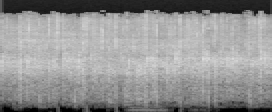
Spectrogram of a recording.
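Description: A crowd applauds a volunteer who came to the front, steadily, dense overlapping claps forming a loud, continuous wash of noise that holds its level throughout, with a brief low murmur underneath partway through.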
